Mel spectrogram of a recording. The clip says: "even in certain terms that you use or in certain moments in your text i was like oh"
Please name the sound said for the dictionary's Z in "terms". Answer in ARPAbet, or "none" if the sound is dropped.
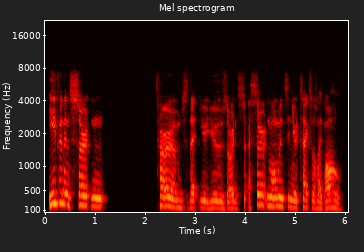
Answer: Z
